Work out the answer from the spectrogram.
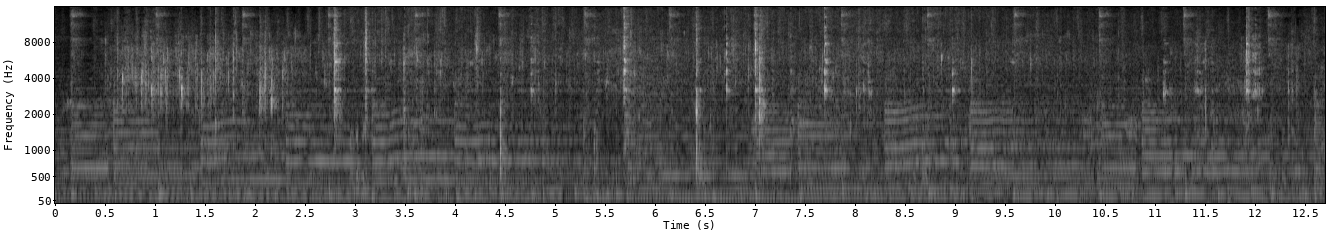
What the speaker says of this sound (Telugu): ఉల్లిపాయలు కొద్దిగా ఫ్రై అయిపోయినాయి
